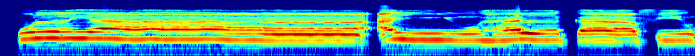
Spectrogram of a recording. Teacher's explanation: Qul di pangkal lidah, qaf pangkal lidah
